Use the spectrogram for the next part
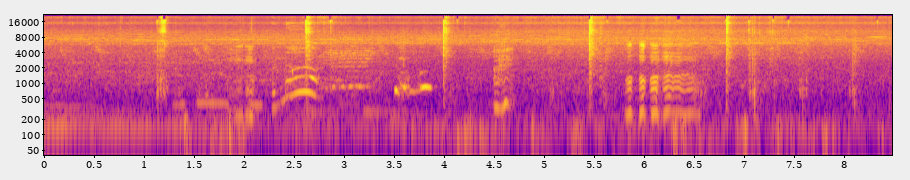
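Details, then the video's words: Goat that has just given birth, bleating on a farm: a few short, wavering nasal bleats, some rising then falling, the last a quavering series near the end, over low rumble, knocks and sharp clicks. "nanganak na Ang kambing"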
